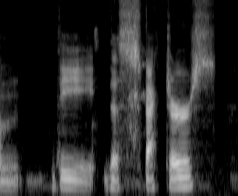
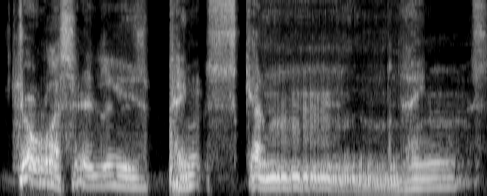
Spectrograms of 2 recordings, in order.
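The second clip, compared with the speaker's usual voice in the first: very irritated, exasperated tone. A game master voices a bugbear addressing a goblin, in a very irritated tone. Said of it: "a very irritated tone".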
